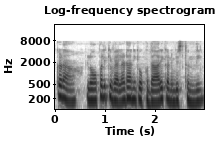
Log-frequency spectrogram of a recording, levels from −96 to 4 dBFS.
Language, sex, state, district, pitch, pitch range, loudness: Telugu, female, Telangana, Hyderabad, 180 Hz, 170-195 Hz, -15 LUFS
